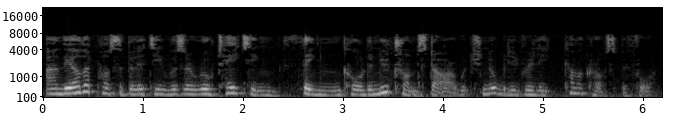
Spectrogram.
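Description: An older woman talks through a discovery in a relaxed interview, wry and vivid. Her voice sits low and sounds husky. The recording is somewhat dull and lo-fi. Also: fairly quick. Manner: lively storytelling, fond of understatement. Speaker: interviewed astronomer. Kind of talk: conversational interview.

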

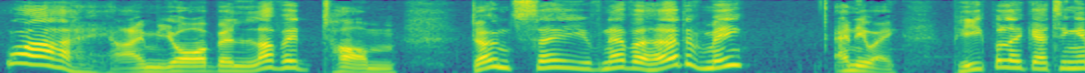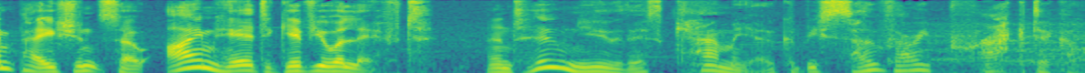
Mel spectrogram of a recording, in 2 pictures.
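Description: A man's voice: on the high side, sing-song, normal speed, no room sound. A man playing a jolly, boastful woodland eccentric with a hearty, sing-song delivery in an amateur comic pantomime.

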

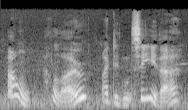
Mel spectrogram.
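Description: A woman playing Meg, an earnest, curious young astronomer in a panto story, with a breathy voice. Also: on the high side, huge pitch swings, normal speed, background noise. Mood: plain. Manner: wide-eyed, exclaiming, curious.

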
